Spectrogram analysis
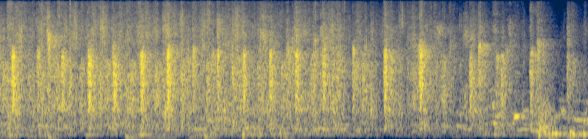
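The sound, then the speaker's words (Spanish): Loud, sustained applause from an audience for children who had learned all the songs. Dense clapping continues with brief dips near the end. “aplauso muy fuerte para estos niños que se han sabido todas las canciones.”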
